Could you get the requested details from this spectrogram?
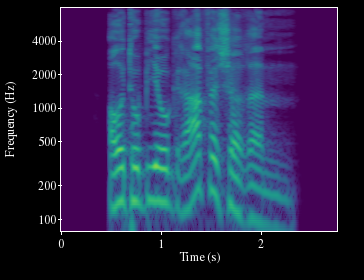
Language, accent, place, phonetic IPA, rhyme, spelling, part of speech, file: German, Germany, Berlin, [ˌaʊ̯tobioˈɡʁaːfɪʃəʁəm], -aːfɪʃəʁəm, autobiographischerem, adjective, De-autobiographischerem.ogg
- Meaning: strong dative masculine/neuter singular comparative degree of autobiographisch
